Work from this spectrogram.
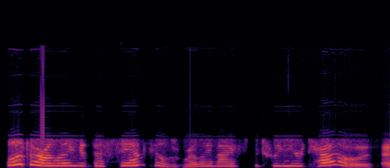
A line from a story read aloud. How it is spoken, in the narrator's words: cheerfully answering him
